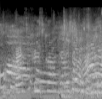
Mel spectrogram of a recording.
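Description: Young children chattering and exclaiming together, several high-pitched voices overlapping with pitch rising and falling.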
